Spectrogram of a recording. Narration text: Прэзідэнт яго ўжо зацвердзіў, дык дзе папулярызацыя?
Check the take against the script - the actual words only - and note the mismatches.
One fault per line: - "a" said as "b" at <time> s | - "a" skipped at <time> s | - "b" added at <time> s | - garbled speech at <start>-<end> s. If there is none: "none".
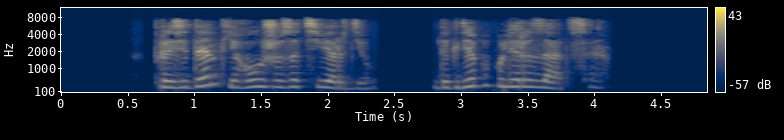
none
